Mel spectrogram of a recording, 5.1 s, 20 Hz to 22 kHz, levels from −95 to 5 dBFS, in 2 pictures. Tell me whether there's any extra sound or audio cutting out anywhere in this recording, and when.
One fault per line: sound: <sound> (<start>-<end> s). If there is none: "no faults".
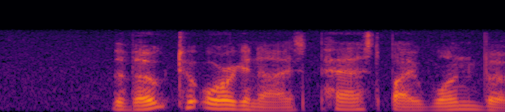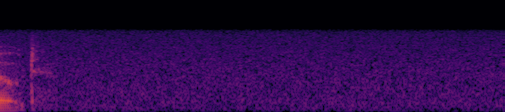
no faults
